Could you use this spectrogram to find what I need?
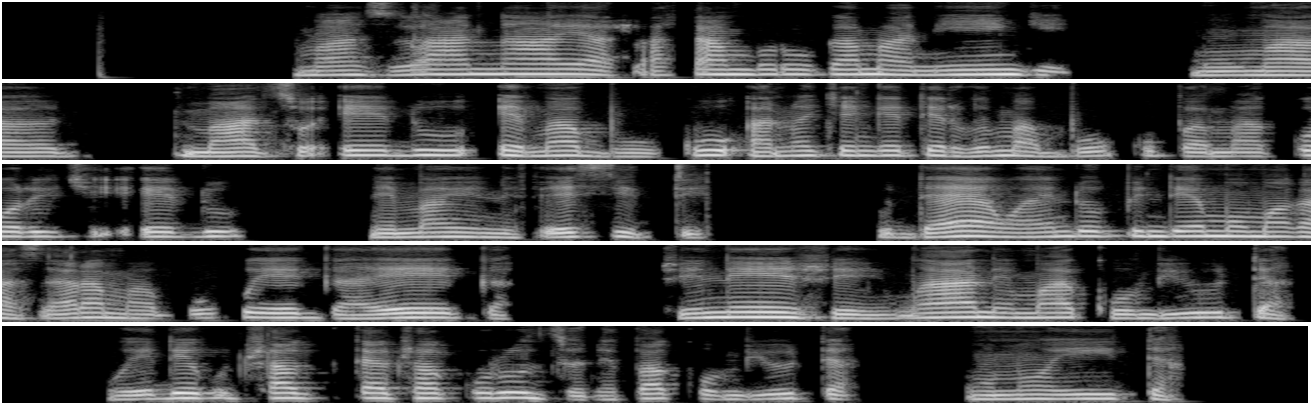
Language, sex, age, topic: Ndau, female, 25-35, education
